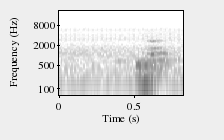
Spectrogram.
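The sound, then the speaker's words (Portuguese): A single short, low guttural growl from a boxer dog, brief and fairly quiet, rising out of a steady low hum near the end. “Aí vocês vão escutar aqui a gente corrigindo algumas coisas, porque a nossa boxer tá rosnando.”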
